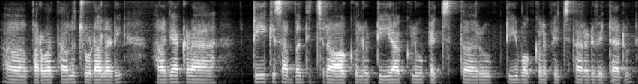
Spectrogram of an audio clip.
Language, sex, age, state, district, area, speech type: Telugu, male, 30-45, Andhra Pradesh, Konaseema, rural, spontaneous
